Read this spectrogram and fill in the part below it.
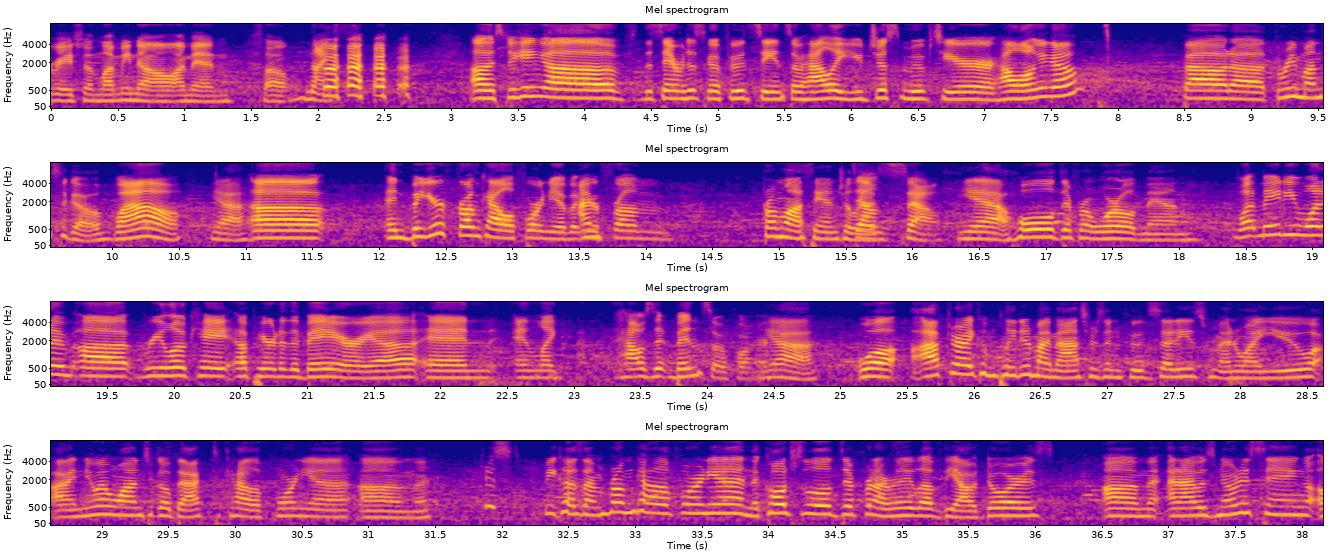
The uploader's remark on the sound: At the Good Food Mercantile 2020.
